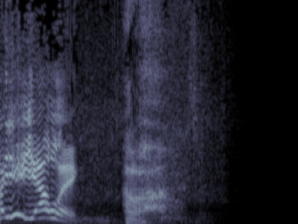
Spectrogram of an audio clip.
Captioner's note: sigh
